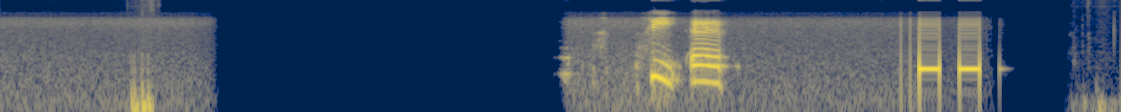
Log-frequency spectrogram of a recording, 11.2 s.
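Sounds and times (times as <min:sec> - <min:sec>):
speech: 0:06.5 - 0:07.4
electronic telephone dialing tones on the line: 0:09.2 - 0:09.9.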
